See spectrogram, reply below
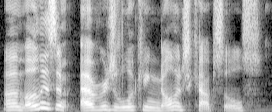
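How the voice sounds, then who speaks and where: A woman with a medium-pitched voice streams a game live. She is casual and playful, muttering jokes to herself as she comments and reads along. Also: lively intonation, fast talker, darkish tone. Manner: playful, joking, muttering to self. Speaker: game livestreamer.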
